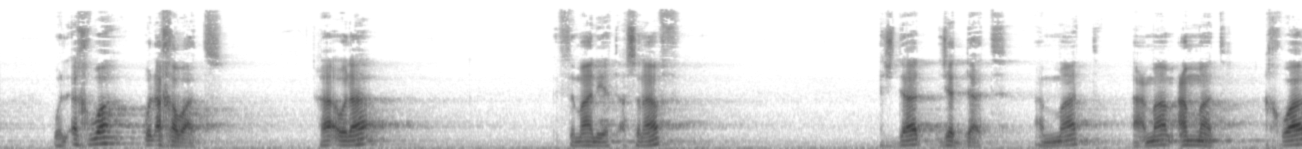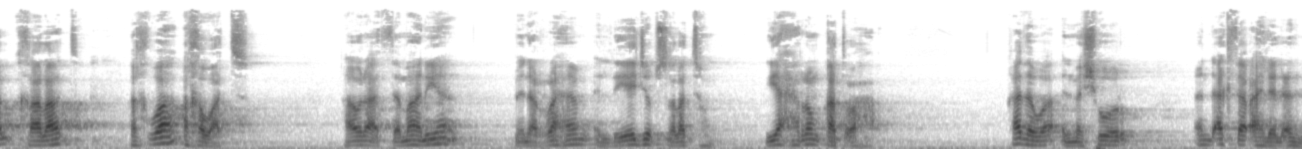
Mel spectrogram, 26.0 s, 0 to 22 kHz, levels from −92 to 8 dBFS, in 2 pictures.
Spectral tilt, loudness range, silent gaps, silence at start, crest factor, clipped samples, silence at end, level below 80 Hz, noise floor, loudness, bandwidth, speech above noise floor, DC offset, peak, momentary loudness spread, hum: -4.5 dB/octave; 7 LU; none; 0.55 s; 22 dB; under 0.1%; 0 s; -54 dBFS; -56 dBFS; -25 LUFS; 16.5 kHz; 31 dB; under 0.1%; -4 dBFS; 18 LU; none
